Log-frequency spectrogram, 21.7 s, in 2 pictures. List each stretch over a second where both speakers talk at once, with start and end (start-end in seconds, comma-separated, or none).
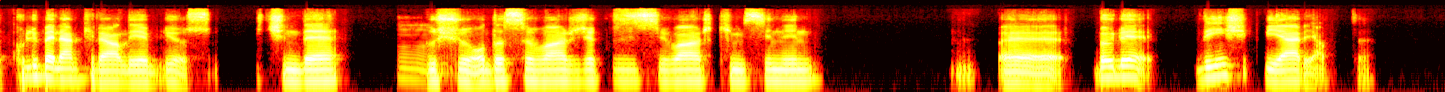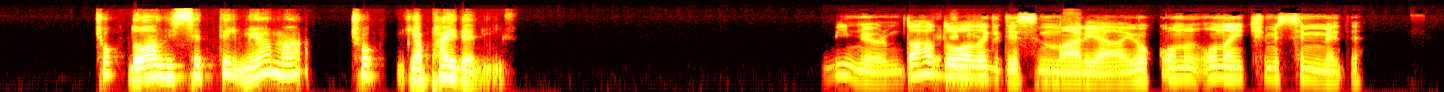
17.8-19.0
